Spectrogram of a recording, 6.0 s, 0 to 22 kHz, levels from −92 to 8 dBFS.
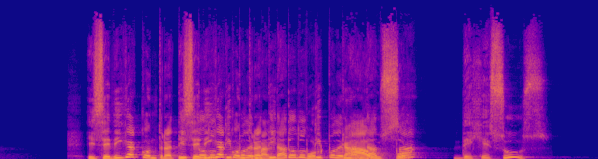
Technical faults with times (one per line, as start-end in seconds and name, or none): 1.79-4.13 doubled audio track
